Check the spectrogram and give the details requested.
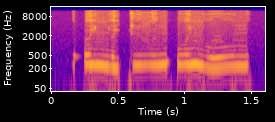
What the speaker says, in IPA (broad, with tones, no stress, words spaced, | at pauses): ʔə˧jɲə˨˩j ki˧vɨ˧˥ŋ ʔu˧˥ə̯ɲu˨˩ɹu˧n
